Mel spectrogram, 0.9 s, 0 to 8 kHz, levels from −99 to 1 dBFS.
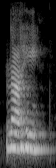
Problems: none marked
